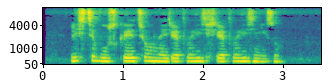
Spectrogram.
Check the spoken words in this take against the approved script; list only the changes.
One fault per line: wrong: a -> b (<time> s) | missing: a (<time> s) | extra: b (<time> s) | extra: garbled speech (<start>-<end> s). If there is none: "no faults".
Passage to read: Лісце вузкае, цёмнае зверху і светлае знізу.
wrong: зверху -> светлае (1.6 s)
